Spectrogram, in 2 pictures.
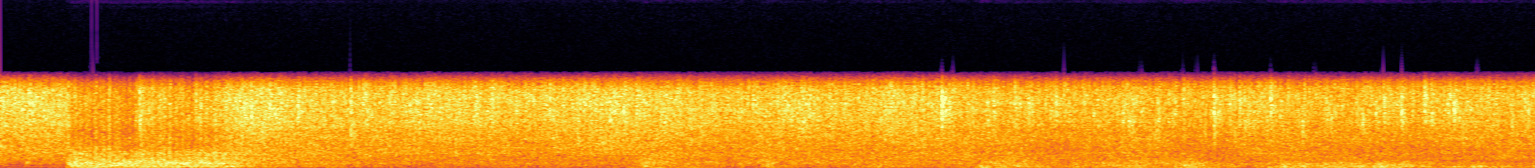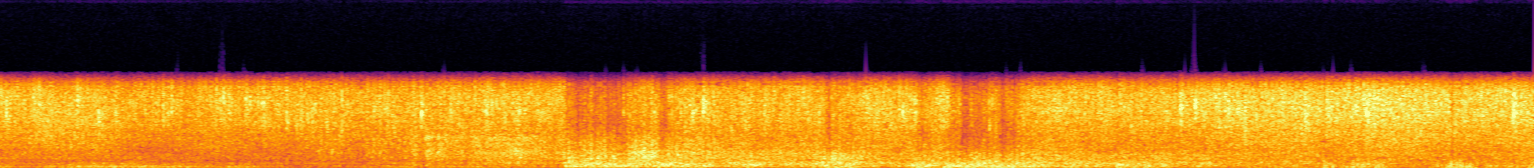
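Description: Thunderstorm: steady rain throughout, with thunder. A sudden loud thunderclap about a second in rumbles for a second or two. A long rolling peal of thunder starts about two-thirds of the way through.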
